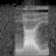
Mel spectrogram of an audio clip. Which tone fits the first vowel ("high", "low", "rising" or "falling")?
rising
